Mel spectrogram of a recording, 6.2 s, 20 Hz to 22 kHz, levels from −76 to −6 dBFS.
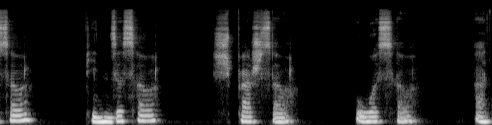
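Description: Nothing in this speech recording stands out as a technical problem at any point, so there's nothing to flag here.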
